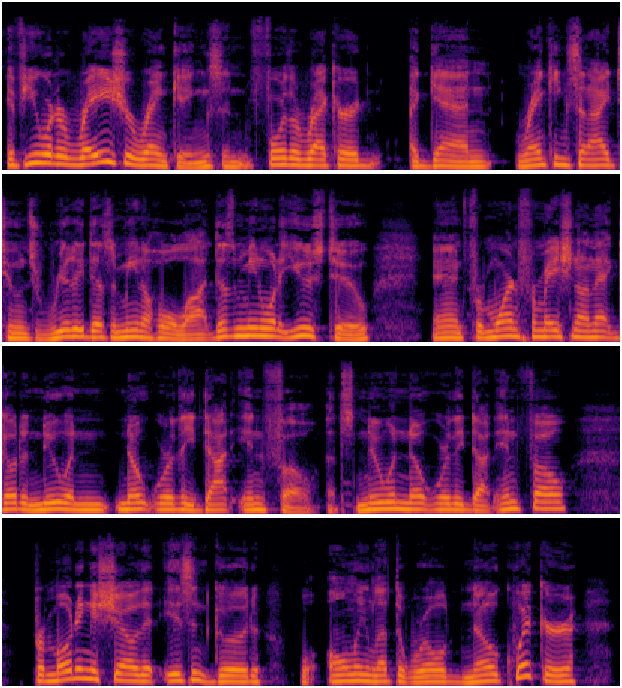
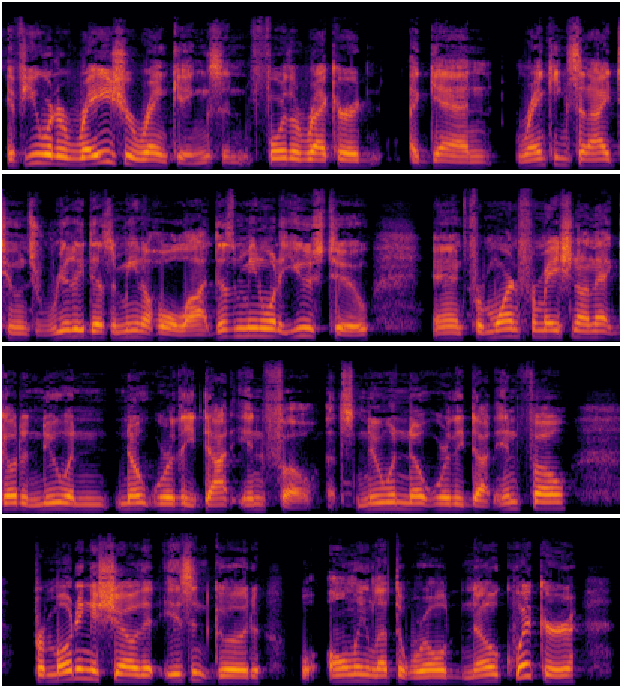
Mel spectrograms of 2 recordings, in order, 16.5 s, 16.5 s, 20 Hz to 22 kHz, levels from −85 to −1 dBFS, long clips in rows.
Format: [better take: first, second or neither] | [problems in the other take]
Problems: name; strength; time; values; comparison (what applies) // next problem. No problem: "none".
first | thin; very; fading below 350 Hz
